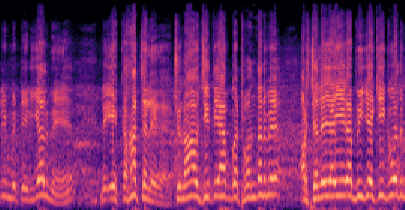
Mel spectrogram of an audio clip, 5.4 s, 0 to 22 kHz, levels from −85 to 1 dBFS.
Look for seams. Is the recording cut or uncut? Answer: cut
